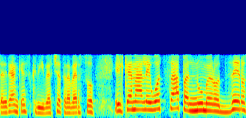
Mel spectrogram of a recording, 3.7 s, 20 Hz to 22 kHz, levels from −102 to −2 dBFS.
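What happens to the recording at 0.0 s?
Nothing goes wrong at 0.0 s: the sound there is intact, carried through the call path's telephone-band codec, which fits G.711 A-law, with nothing above 4 kHz.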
